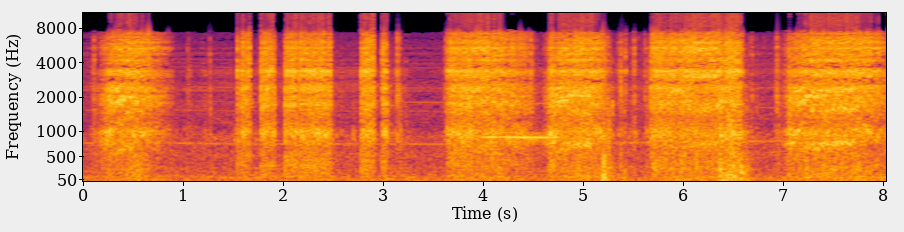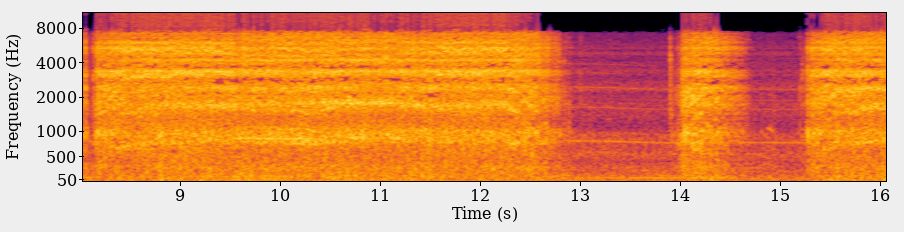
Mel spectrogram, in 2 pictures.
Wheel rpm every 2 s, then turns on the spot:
30, 20, 70, 100, 160, 220, 60, 60.
none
